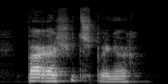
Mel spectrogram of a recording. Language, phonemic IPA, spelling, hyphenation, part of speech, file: Dutch, /paː.raːˈʃytˌsprɪ.ŋər/, parachutespringer, pa‧ra‧chute‧sprin‧ger, noun, Nl-parachutespringer.ogg
- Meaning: a parajumper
